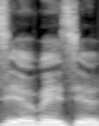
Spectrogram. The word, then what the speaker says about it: Maceo: I mean, if you look at the numbers, it's It's Macchio. It's Maceo Teague. no, he was playing the pronunciation.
